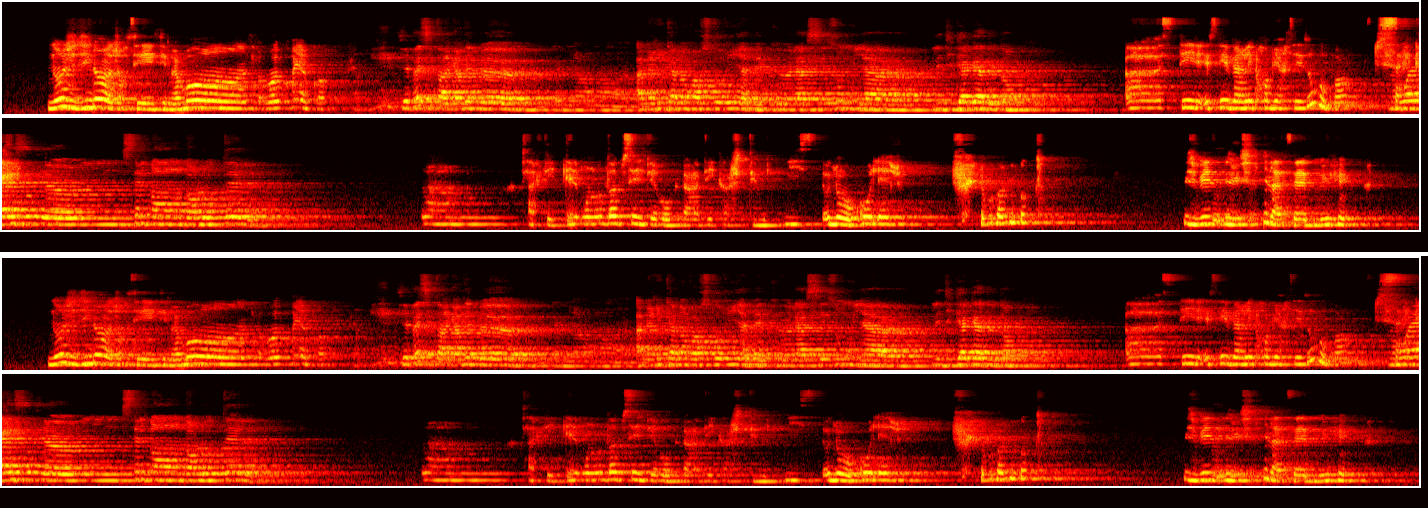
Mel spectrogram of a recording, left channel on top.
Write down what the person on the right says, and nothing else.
Je sais pas si tu as regardé Bla- Black Mirror, non, euh, American Horror Story avec euh, la saison où il y a euh, Lady Gaga dedans.
Ouais,
c'est
euh, celle dans, dans l'hôtel.
Elle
